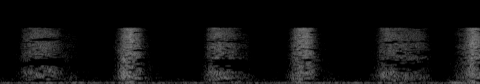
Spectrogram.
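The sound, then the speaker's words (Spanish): Bellows breathing, forceful inhales and exhales through the nose with the mouth closed during a breathing exercise, heard as a few sharp, hissing breath bursts in a steady rhythm, fairly faint with quiet gaps between them. “Efectivamente es un fuelle. Es un fuelle, se hace con la boca cerrada, inhalando y exhalando por la nariz.”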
